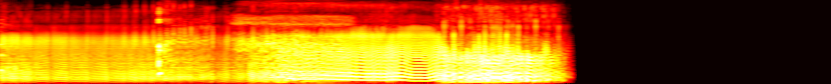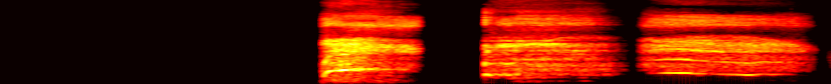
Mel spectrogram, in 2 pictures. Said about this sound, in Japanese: 出た。とってもとっても臭いおなら出ちゃいました。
